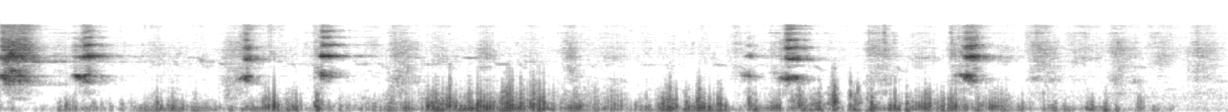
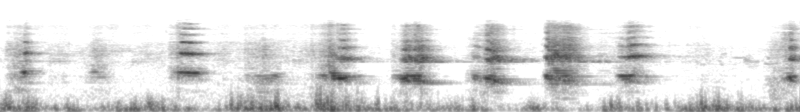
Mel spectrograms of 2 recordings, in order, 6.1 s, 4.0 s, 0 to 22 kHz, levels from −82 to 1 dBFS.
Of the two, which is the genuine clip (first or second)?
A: second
